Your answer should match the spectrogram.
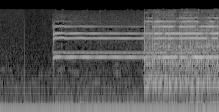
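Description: A telephone starts ringing after a brief quiet moment, a bright, buzzing electronic trill that swells louder partway through and continues steadily to the end.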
